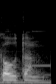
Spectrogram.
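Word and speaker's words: Gautam: full name okay so how it is supposed to be pronounced is gotem but let's let's see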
